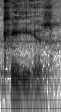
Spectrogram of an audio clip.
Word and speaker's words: Caius: His usual spelling was K-E-Y-S, but when it came to Latin documents, it was convenient to use the Latinised version, C-A-I-U-S, but we still keep the pronunciation of Keys.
